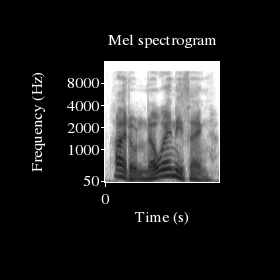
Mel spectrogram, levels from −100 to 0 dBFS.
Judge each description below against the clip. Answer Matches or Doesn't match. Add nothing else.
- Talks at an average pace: Doesn't match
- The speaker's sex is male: Matches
